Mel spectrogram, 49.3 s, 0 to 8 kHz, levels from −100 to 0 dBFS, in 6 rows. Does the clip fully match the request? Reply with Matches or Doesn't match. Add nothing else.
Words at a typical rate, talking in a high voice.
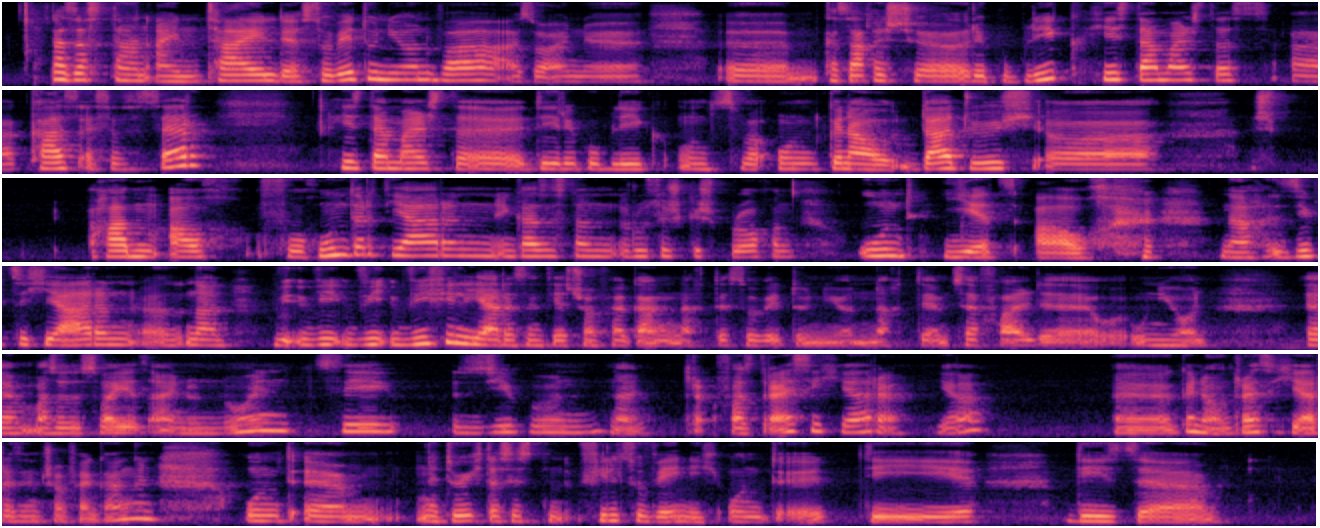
Doesn't match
